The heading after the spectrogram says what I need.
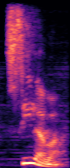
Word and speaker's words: sílaba: Sílaba, syllable. Third from last, it's esdrújula, and we know the rule.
